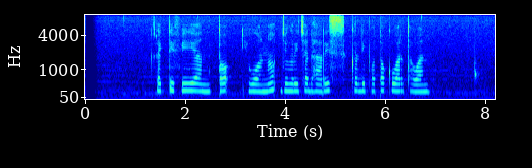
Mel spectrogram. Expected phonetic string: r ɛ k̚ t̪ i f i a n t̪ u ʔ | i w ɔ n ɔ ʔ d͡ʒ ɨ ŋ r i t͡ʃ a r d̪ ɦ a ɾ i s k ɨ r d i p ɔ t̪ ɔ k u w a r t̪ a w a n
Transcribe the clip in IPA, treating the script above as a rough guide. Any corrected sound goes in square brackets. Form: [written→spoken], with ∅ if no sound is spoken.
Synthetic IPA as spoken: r ɛ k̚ t̪ i f i a n t̪ [u→ɔ] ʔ | i w ɔ n ɔ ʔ d͡ʒ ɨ ŋ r i t͡ʃ a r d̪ ɦ a ɾ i s k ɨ r d i p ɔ t̪ ɔ k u w a r t̪ a w a n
